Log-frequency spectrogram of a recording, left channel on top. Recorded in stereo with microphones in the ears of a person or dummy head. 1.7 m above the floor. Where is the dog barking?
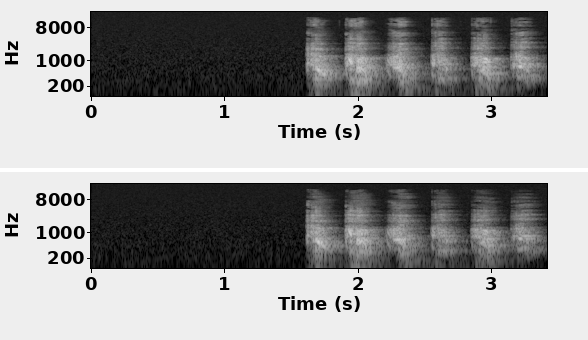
10° left (ahead or behind), 2 m; by 3.3 s 50° left (ahead or behind), 2.5 m.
